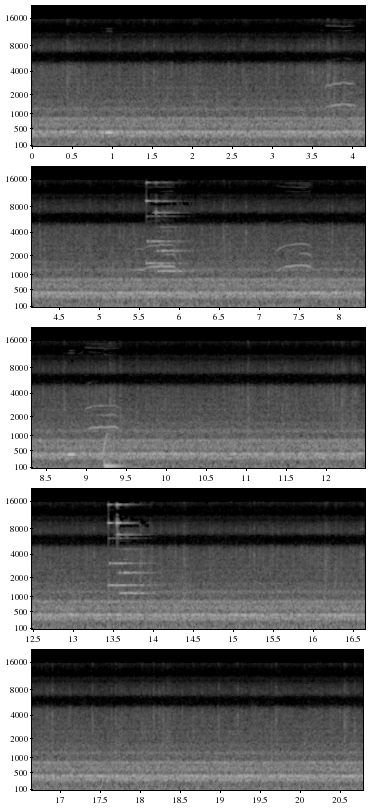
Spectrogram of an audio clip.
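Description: A bike trainer whirs steadily as a rider pedals.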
